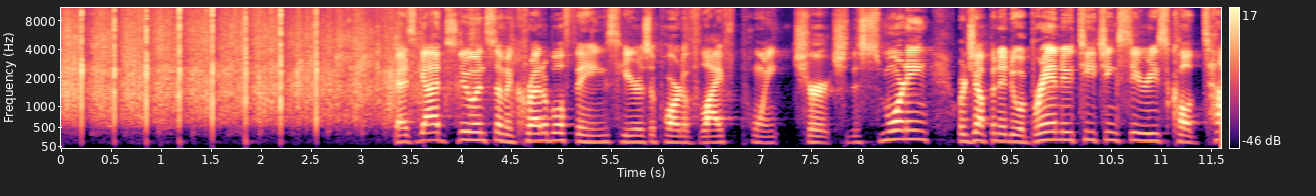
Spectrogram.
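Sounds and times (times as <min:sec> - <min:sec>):
audience applause: 0:00.0 - 0:04.0
speech: 0:03.3 - 0:11.6.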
